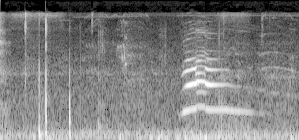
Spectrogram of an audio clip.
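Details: Stray domestic cat, one of a group filmed outdoors, giving a single clear falling meow lasting about half a second after a few faint clicks and taps, with a low background hum.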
